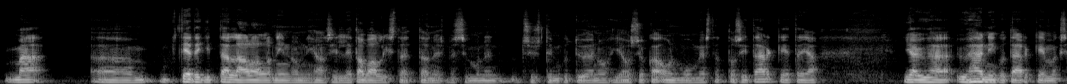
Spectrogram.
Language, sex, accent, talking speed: Finnish, male, native, 155 wpm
